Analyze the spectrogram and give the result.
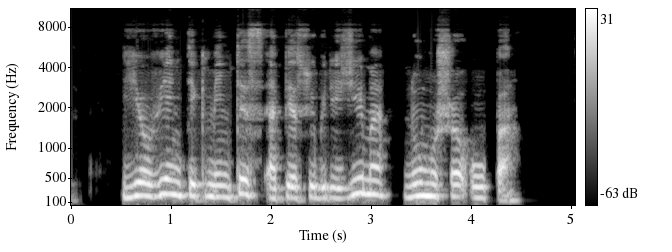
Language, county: Lithuanian, Utena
